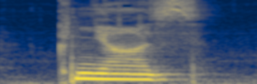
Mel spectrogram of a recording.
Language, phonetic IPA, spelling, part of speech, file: Ukrainian, [knʲazʲ], князь, noun, Uk-князь.ogg
- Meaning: 1. the monarch of a state or a principality: prince, king, duke 2. a royal title: prince, duke, etc 3. groom, bridegroom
